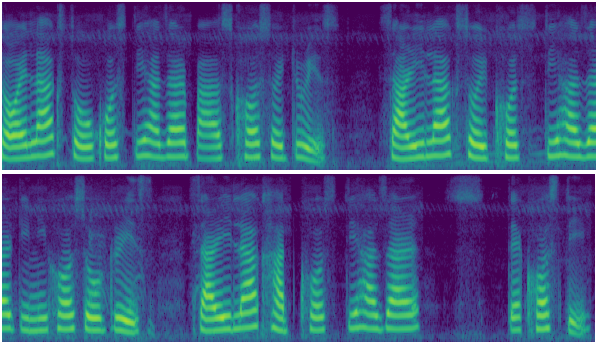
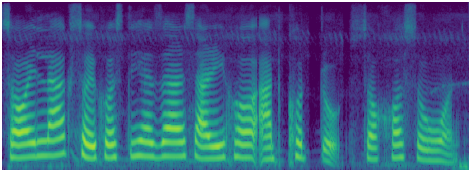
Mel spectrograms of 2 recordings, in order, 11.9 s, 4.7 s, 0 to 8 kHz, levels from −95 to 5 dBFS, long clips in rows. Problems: background conversations at intervals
